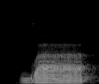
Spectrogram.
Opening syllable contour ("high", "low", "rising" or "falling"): low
